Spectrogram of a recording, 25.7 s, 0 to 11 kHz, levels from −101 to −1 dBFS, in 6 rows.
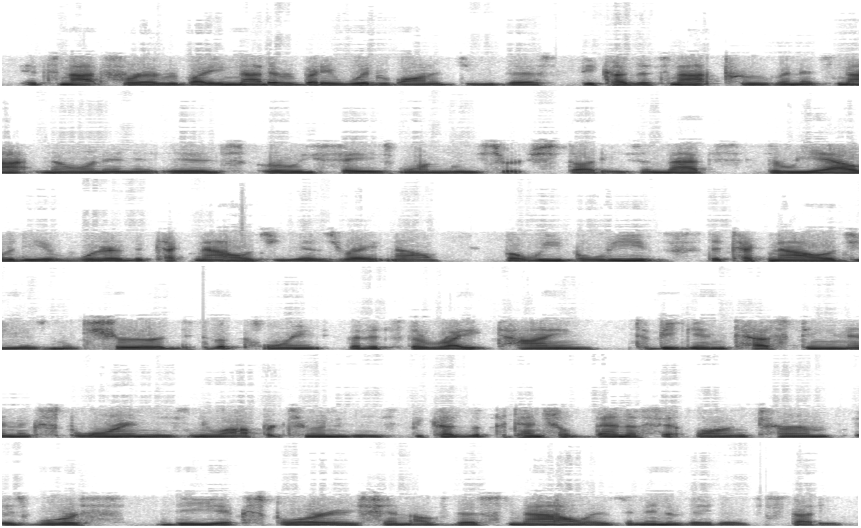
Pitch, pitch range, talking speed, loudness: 105 Hz, 100-110 Hz, 180 wpm, -21 LUFS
